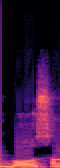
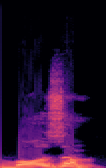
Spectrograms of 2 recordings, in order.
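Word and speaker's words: bosom: ओ एस ओ एम इसको आपने बसम नहीं पढ़ना है बी का उच्चारण हम ब करते हैं ओ को ओ पढ़ते हैं और एस का उच्चारण यहां पर ज करेंगे क्योंकि जब भी एस से पहले ओ होता है और ठीक एस के बाद ओ होता है तो एस का उच्चारण हम ज करते हैं और एम को मैं पढ़ते हैं बजम ठीक है बजम बजम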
